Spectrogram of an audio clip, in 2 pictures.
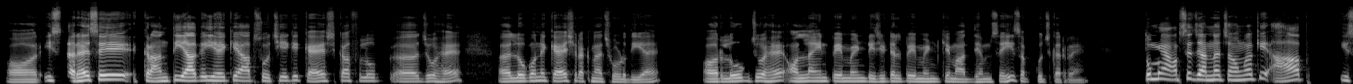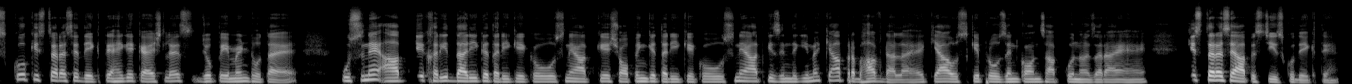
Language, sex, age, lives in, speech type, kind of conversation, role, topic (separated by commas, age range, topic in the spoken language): Hindi, male, 25-29, India, conversation, podcast, host, Cashless payments ne shopping kaise change kiya hai?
